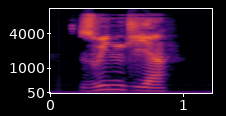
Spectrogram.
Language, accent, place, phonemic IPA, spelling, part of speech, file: French, France, Lyon, /zviŋ.ɡli.jɛ̃/, zwinglien, adjective, LL-Q150 (fra)-zwinglien.wav
- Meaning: Zwinglian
